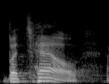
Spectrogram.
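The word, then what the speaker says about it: batel (בטל): And it comes to us from the Hebrew word batel, batel. And that's spelt with a bet, tet, lamed, batel.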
